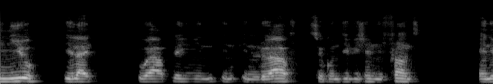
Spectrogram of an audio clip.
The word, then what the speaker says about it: Le Havre: Now it's in Miami, I think, in the MLS, as well as Diarra at Le Havre. Is that how it's pronounced? La Sana Diarra, Le Havre. Yeah. Yeah. Yeah, Le Havre.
